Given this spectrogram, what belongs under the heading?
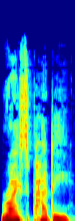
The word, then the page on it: rice paddy: British English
